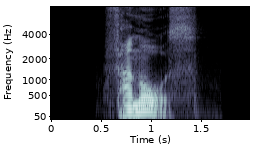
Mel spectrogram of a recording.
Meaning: great, excellent
- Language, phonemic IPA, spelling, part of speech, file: German, /faˈmoːs/, famos, adjective, De-famos.ogg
